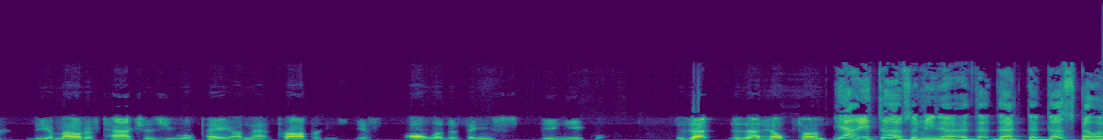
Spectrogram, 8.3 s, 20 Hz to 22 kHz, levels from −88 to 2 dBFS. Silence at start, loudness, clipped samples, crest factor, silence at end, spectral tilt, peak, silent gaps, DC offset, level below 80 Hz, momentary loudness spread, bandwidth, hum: 0.3 s; -19 LUFS; under 0.1%; 18 dB; 0 s; -4.5 dB/octave; 0 dBFS; none; under 0.1%; -52 dBFS; 16 LU; 12.5 kHz; none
